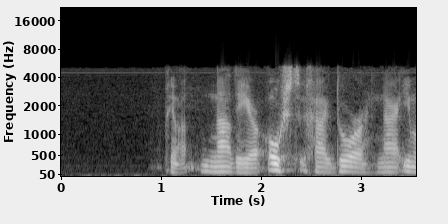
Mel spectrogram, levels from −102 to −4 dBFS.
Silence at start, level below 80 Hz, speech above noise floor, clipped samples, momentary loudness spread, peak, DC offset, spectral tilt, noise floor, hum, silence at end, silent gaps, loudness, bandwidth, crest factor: 1.05 s; -68 dBFS; 38 dB; under 0.1%; 11 LU; -10 dBFS; under 0.1%; -9 dB/octave; -66 dBFS; none; 0 s; none; -28 LUFS; 5.8 kHz; 20 dB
